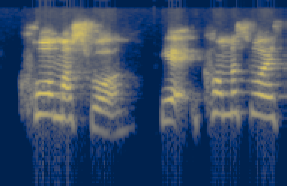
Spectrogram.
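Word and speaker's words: Koma svo: We say komaswo. Yeah, komaswo is like when you're like watching someone play sport, you go like komaswo or something like that.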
